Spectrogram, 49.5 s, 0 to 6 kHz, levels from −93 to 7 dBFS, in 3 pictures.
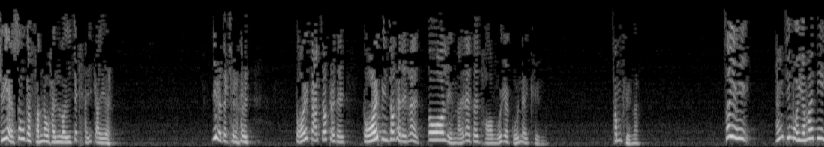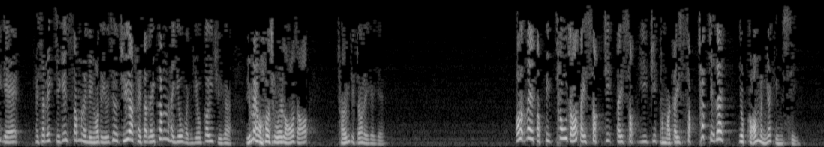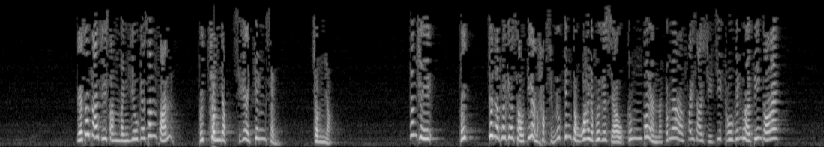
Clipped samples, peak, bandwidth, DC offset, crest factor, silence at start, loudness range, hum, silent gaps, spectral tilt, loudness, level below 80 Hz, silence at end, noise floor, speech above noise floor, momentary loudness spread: under 0.1%; 0 dBFS; 5.8 kHz; under 0.1%; 22 dB; 0 s; 10 LU; none; none; -9 dB/octave; -21 LUFS; -74 dBFS; 0.9 s; -65 dBFS; 45 dB; 14 LU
